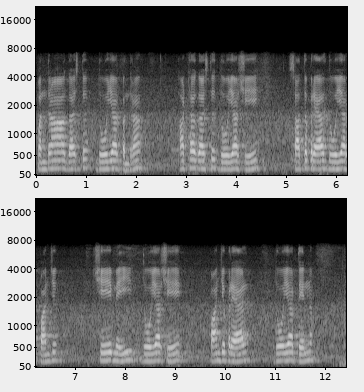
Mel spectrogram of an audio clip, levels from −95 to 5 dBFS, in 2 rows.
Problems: constant background noise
